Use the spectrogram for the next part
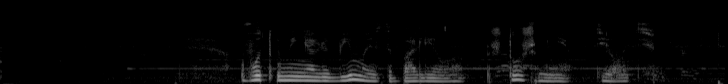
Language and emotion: Russian, sad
